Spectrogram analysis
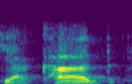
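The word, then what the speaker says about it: יָקַד: y pues viene, desciende de la raíz, que es el H3344, que significa, bueno, la pronunciación es Yakad, y significa pues el quemar, el encender en fuego.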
